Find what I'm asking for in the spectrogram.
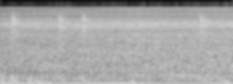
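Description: Rushing water pours through a channel near a crowded outdoor spot, a steady broadband roar with gusty low rumble, loud and continuous throughout.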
